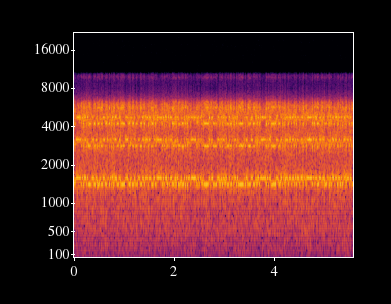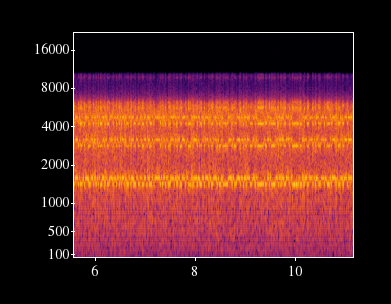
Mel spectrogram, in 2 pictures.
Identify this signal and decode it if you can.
Two-tone teleprinter signal, about 170 Hz shift.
